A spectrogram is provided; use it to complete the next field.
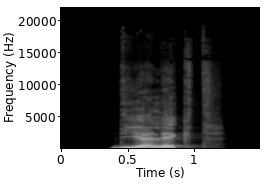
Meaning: dialect
- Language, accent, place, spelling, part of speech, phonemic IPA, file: German, Germany, Berlin, Dialekt, noun, /diaˈlɛkt/, De-Dialekt.ogg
